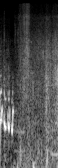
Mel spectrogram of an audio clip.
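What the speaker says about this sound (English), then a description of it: "These quail are called Georgia Giants." Georgia Giant quail give three quick, loud, high-pitched calls in a rapid burst, followed by faint background noise.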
